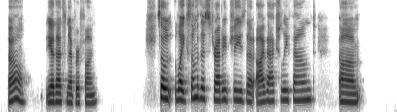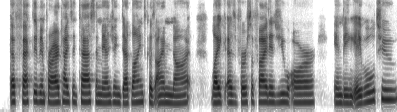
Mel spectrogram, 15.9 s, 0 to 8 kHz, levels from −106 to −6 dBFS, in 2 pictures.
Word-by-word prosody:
Oh, 205 -2 0 0.4
yeah, 185 +1 +4
that's 185 0 0
never 170 -1 -1
fun. 165 +3 -6 1.2
So, 255 -4 +6
like 225 -2 +4
some 265 +3 +1
of 275 - -1
the 255 -1 +1
strategies 225 -2 -1
that 190 -2 -2
I've 185 +4 0
actually 220 +2 -3
found, 225 +2 -5 0.5
um, 185 -2 0 0.9
effective 185 +1 +1
in 185 -1 0
prioritizing 180 0 +2
tasks 185 0 +2
and 175 -1 -1
managing 170 0 -2
deadlines, 175 +4 0
‘cause 170 -4 -1
I'm 170 +1 0
not 160 +2 -2 0.4
like 170 0 +4
as 170 -1 0
versified 180 +2 +1
as 175 -1 -1
you 180 -1 -2
are 175 +1 -1 0.4
in 165 -1 -1
being 160 -1 -1
able 180 +9 +2
to 230 0 -2
185 Hz, 135 wpm, -24 LUFS, 175-215 Hz, 1.2 s, So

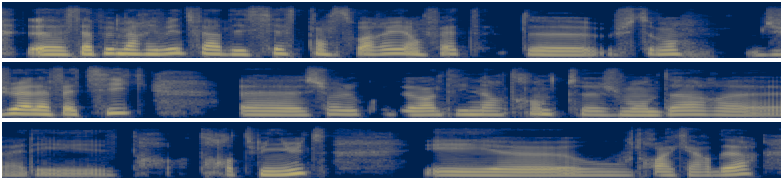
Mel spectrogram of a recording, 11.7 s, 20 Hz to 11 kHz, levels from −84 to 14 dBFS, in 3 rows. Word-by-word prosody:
Heu, 185 - +7
ça 180 +2 +5
peut 220 +2 +3
m'arriver 210 +2 +5
de - - -9
faire 210 -2 +4
des 185 -1 0
siestes 210 +4 -3
en - - +3
soirée, 210 +4 +1
en - - +2
fait, 195 +3 -5 0.2
de 165 -1 0
justement, 200 -2 -3 0.3
dues 175 +7 +2
à 205 - +9
la 195 - +7
fatigue. 240 +7 0 0.5
Heu, 170 -2 +1
sur 170 +4 -2
le 180 - -1
coup, 185 - -24
de 170 - +1
21:30, 175 +2 -2
heu, 165 - -3
je 160 0 -7
m'endors, 170 +3 -1
heu, 160 - -3
allez, 75 -1 -9
tr - - -18
trente - - -9
minutes 180 +8 +2 0.5
et, 150 -1 -1
heu, 75 - 0
ou 150 0 -8
3/4 155 +5 -1
175 Hz, 185 wpm, -24 LUFS, 155-195 Hz, 0.5 s, à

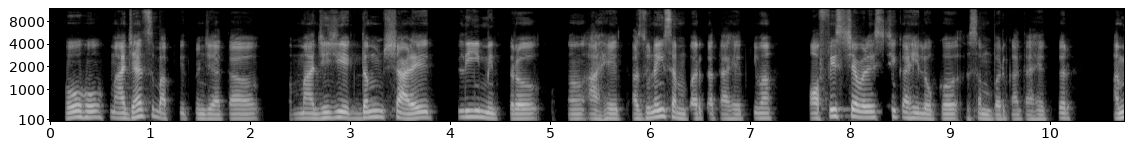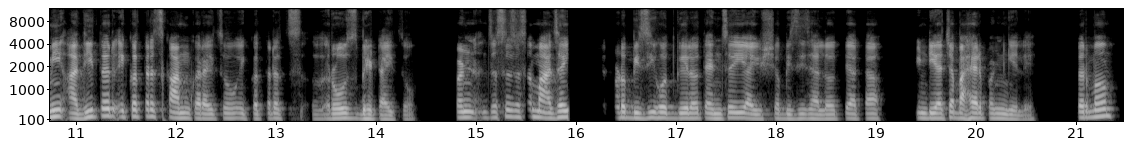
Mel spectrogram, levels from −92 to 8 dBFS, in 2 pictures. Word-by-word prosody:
हो, 165 +3 +3
हो. 175 0 0
माझ्याच 165 +7 +2
बाबतीत 145 -4 -6
म्हणजे 135 0 -2
आता 135 +1 -2 0.4
माझी 145 +2 -1
जी 175 +2 +3
एकदम 165 +4 +1
शाळेतली 170 +4 +2
मित्र 140 -4 -1 0.5
अ, - - -5
आहेत. 135 0 -2
अजूनही 150 +9 +2
संपर्कात 140 -5 -2
आहेत 135 0 -4
किंवा 150 -1 -2 0.5
ऑफिसच्या 200 +7 +2
वेळेसची 170 +2 0
काही 155 -4 -1
लोकं 135 0 -2
संपर्कात 130 -1 -6
आहेत. 125 +1 -5
तर 150 - -2 0.5
आम्ही 180 +7 +6
आधी 155 +7 +4
तर 215 0 +6
एकत्रच 195 +1 +1
काम 155 -3 +5
करायचो. 145 0 -1
एकत्रच 145 +1 -5 0.3
रोज 145 0 +3
भेटायचो. 120 - -1 0.4
पण 170 0 +3 0.2
जसं-जसं 180 +3 -3
माझंही 175 +1 +6 0.5
थोडं 165 0 +1
बिझी 155 +1 +1
होत 160 -1 +2
गेलं, 150 0 +3
त्यांचंही 150 +2 +3
आयुष्य 130 0 +1
बिझी 130 +1 -3
झालं, 130 -1 0
ते - - -1
आता 140 +1 -1 0.4
इंडियाच्या 150 +1 +3
बाहेर 150 0 +5
पण 145 -1 -1
गेले. 125 -3 -3 0.5
तर 170 - +4
मग 195 +4 +4
150 Hz, 145 wpm, -25 LUFS, 135-170 Hz, 0.5 s, आम्ही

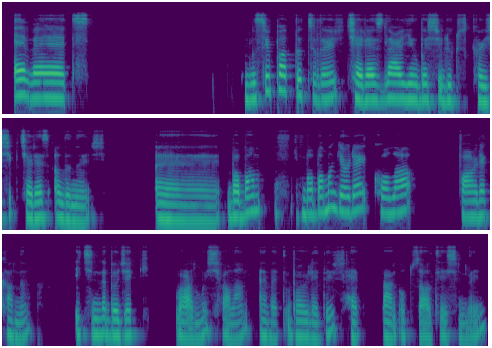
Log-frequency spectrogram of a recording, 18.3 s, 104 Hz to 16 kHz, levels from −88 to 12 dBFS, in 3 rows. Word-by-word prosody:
Evet. 220 -3 +6 2.0
Mısır 210 +8 +2
patlatılır, 250 -8 +3
çerezler, 200 0 +6
yılbaşı 200 -1 +1
lüks, 195 0 -4
karışık 195 +3 -2
çerez 185 -1 +2
alınır. 170 0 -3 0.7
Eee, 160 -2 -2
babam, 230 +7 +2 0.4
babama 230 +6 +1
göre 255 0 +1
kola, 235 +3 0 0.6
fare 195 0 0
kanı, 170 -1 -7 0.5
içinde 185 -1 -4
böcek 175 +1 -3 0.3
varmış, 170 - -3
falan 150 +7 -7 0.2
evet 155 -3 -7 0.2
böyledir, 160 +4 -6
hep, 155 0 -6 0.3
ben 155 -2 -2
36 170 +1 -7
yaşındayım 170 - -9
195 Hz, 85 wpm, -29 LUFS, 170-220 Hz, 2.0 s, Evet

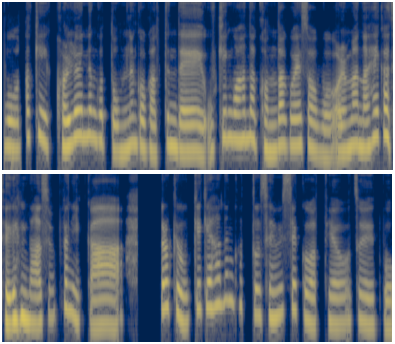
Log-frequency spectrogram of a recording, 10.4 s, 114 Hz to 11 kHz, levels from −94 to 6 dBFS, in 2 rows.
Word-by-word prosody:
뭐 220 -2 +1
딱히 280 +2 -2
걸려 230 +6 +5
있는 290 -1 +1
것도 255 -5 -3
없는 205 +5 -1
것 220 -3 0
같은데 195 -1 +1
'웃긴 275 +8 -3
거 265 - +3
하나 270 0 +2
건다고 225 +1 0
해서 225 -3 0
뭐 175 -2 -4
얼마나 210 +4 +1
해가 285 +5 +3
되겠나.' 210 -3 +4
싶으니까 205 -6 -1 0.5
그렇게 285 -2 +3
웃기게 275 +8 -1
하는 320 +4 0
것도 295 -6 -7
재밌을 245 +4 -3
것 225 -5 -4
같아요. 195 0 -4
저의 195 -4 -4
뭐 175 - -4
225 Hz, 335 characters per minute, -23 LUFS, 200-270 Hz, 0.5 s, 걸려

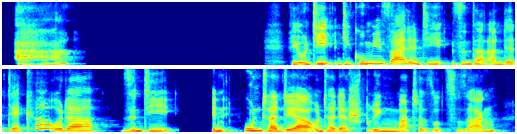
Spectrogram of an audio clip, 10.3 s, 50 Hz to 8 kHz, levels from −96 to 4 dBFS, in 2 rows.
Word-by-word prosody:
Aha. 240 +8 -6 2.1
Wie 215 - 0
und 205 -1 0
die 235 0 +4
die 190 -2 -6
Gummiseile, 255 +1 +1
die 225 0 -4
sind 215 +6 -3
dann 215 -3 -1
an 180 - -3
der 170 - -3
Decke 185 - -4 0.2
oder 245 0 +3 0.2
sind 230 +3 +1
die 230 +5 -2 0.3
in 230 -1 +3 0.2
unter 255 -5 +5
der 185 -1 +5
unter 205 -1 +1
der 180 +1 0
Springmatte 190 -8 -1
sozusagen? 155 - -5
215 Hz, 130 wpm, -21 LUFS, 180-245 Hz, 2.1 s, unter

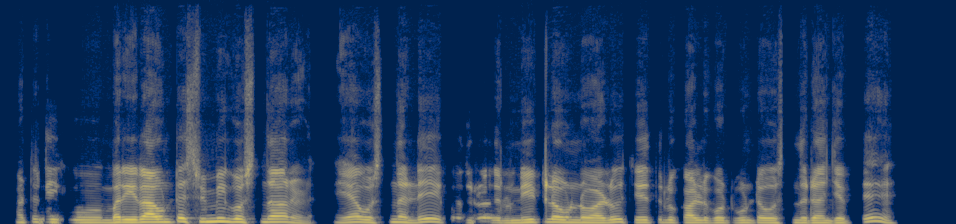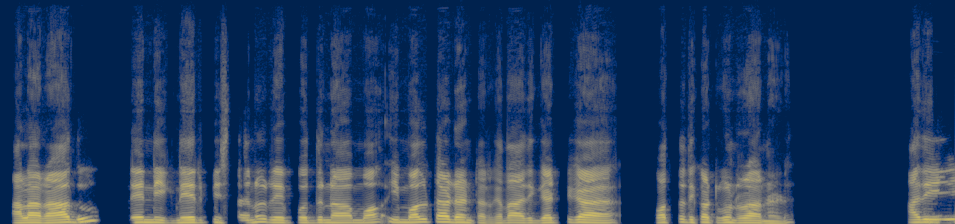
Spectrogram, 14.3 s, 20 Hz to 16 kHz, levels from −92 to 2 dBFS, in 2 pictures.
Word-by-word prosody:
"అంటే 175 +3 -8
నీకు 185 -1 -5 0.3
మరి 180 0 +4
ఇలా 195 +1 +7
ఉంటే 200 +4 +1
స్విమ్మింగ్ 220 0 +2
వస్తుందా?" 205 +1 0
అన్నాడు 145 -10 -6 0.3
ఏ - - +1
వస్తుందండి 190 +2 -2 0.2
కొద్ది 160 -1 -12
రోజులు 160 -3 -4
నీటిలో 185 +2 +2
ఉండేవాడు 170 +1 +1
చేతులు 175 0 -3
కాళ్ళు 165 -1 +1
కొట్టుకుంటే 160 +1 -4
వస్తుందిరా 160 +2 -3
అని 145 - -6
చెప్తే. 205 - -5 0.8
"అలా 170 +2 +5
రాదు, 185 +6 +4 0.3
నేను 175 0 +3
నీకు 155 -4 -2
నేర్పిస్తాను, 170 +1 -1
రేపు 165 -3 0
పొద్దున 170 0 0 0.2
మొ 170 - +3 0.2
ఈ - - 0
మొలతాడంటారు 180 -6 +2
కదా! 160 +3 -1
అది 155 - -4
గట్టిగా 175 +2 +2 0.5
కొత్తది 180 +1 -2
కట్టుకొని 170 -2 -1
రా 160 - +5
అన్నాడు." 125 +2 -5 0.9
అదీ, 185 +1 +3
175 Hz, 160 wpm, -20 LUFS, 160-185 Hz, 0.9 s, ఇలా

